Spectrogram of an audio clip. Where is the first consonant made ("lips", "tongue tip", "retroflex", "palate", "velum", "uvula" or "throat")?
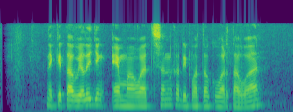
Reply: tongue tip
